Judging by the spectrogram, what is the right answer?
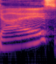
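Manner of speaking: drawn-out calling voice. Calling the others outside after being asked for a yell: yelling for the others as Boral. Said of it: "Give us a yell".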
